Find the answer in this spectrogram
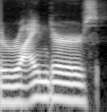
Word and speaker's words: Reinders: Actually, help me with the pronunciation here. Reinders, Reinders, yes.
